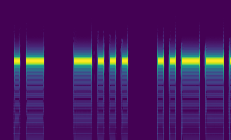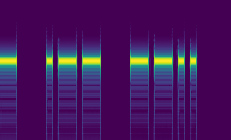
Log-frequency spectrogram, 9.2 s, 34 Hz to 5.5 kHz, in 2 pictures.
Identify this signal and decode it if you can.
Morse code, heard as a keyed tone, about 10 wpm, spaced as for 8 wpm, 600 Hz. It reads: AB2WZ
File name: Callsigns-10-8wpm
